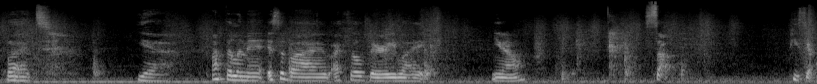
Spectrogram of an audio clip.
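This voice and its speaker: Against a noisy background, this fashion influencer speaks slowly in a lowish voice, pausing often. The young woman keeps her fashion vlog chatty, slangy and relaxed, addressing her viewers directly.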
